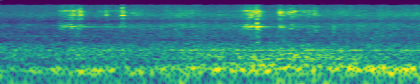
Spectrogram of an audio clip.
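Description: Long-handled edging shears snipping a grass edge: two sharp metallic chinks about a second apart, over a steady low rumble.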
